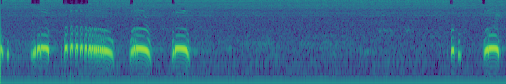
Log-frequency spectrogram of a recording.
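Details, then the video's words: Decoy spotted dove with a two-ending 'giọng đồng' voice, cooing to stimulate decoy training. One full phrase of quick stuttering notes, a long warm coo and two short endings, then a new phrase beginning after a pause. "Chim cu gáy hai hậu giọng hay kích bổi tập mồi hiệu quả nhất"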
